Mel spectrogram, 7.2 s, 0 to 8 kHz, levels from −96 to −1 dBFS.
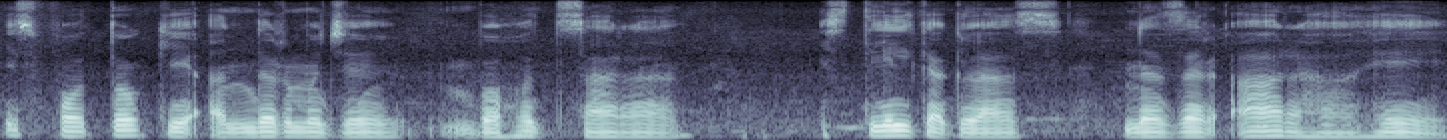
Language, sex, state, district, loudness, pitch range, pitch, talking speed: Hindi, male, Arunachal Pradesh, Papum Pare, -18 LUFS, 85-100 Hz, 90 Hz, 115 wpm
